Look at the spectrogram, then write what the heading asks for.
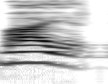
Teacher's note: the accent is on the patah. Short vowel patah, not closed by dagesh chazak in the yud, nor a vowel underneath the yud, as a chirik the yud does.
